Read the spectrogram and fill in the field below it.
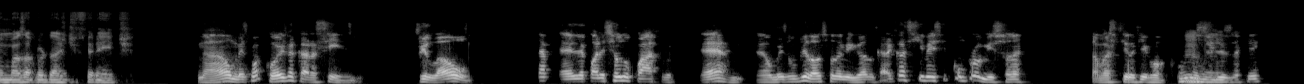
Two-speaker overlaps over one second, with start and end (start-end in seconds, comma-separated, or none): none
